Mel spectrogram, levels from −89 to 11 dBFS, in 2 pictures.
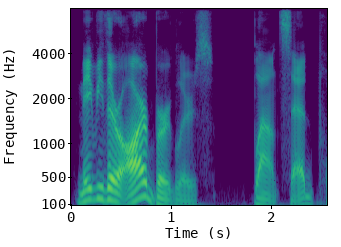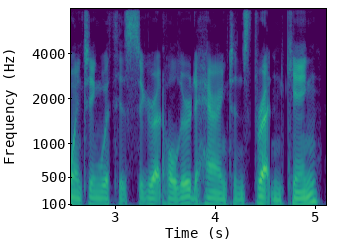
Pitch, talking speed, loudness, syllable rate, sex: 100 Hz, 175 wpm, -21 LUFS, 6.1 syllables/s, male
